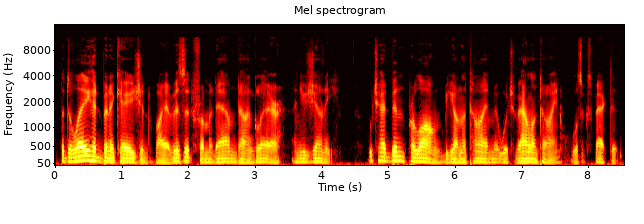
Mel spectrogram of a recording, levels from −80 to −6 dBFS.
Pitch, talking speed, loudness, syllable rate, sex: 85 Hz, 175 wpm, -20 LUFS, 5.6 syllables/s, male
